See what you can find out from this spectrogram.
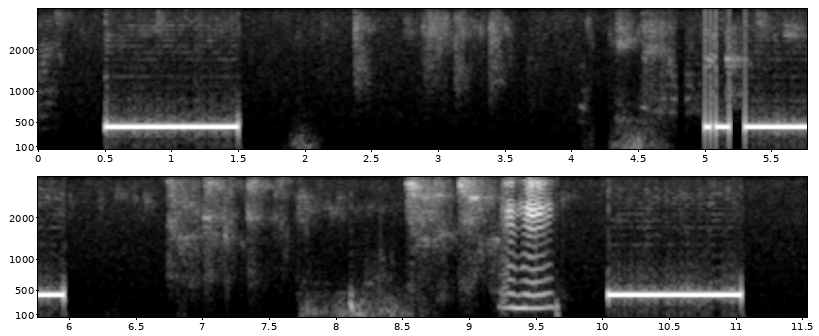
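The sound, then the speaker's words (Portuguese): Ringback tone of an unanswered telephone call placed over VoIP: three steady, evenly spaced beeps at a constant mid pitch, each about a second long, with a person talking in the gaps between them. “Vou tentar ligar do celular, porque do VoIP ela não tá atendendo.”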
